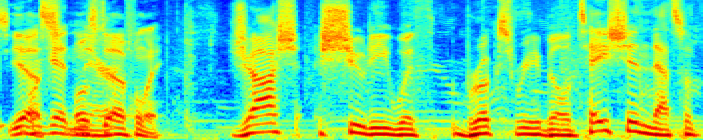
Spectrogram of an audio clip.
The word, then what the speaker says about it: Schuette: angels's Angels okay so Josh shoy rhymes with booty yes I just like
